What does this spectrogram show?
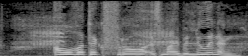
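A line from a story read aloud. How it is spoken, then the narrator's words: Astonished beggar pleading. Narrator (Afrikaans): Die bedelaar kyk verstom na die handelaar en pleit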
